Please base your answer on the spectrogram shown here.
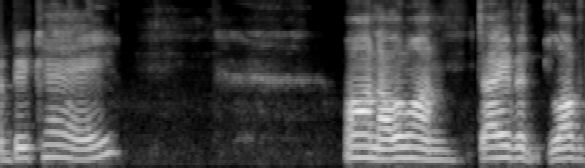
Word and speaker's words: Bucket: oh yeah Mrs bouquet it's spelled bucket but she yes no bouquet oh another one David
